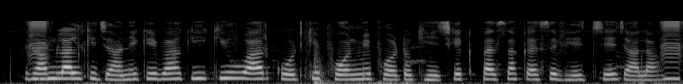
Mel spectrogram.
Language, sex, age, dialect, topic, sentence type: Bhojpuri, female, 41-45, Western, banking, question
